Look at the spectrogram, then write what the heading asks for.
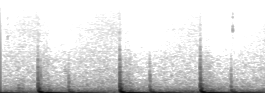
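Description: Deep, throbbing heartbeat thumps in steady lub-dub pairs, used as a sound effect in a music recording, three heartbeats about a second apart, loud over a low sustained hum, with no voices.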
